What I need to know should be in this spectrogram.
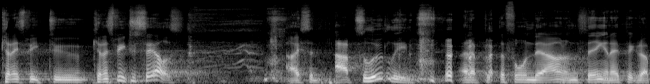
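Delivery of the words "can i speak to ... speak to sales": put-on British-accented voice. Retelling a phone call, quoting the lady customer asking for sales; british accent. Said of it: "it was a British accent".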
